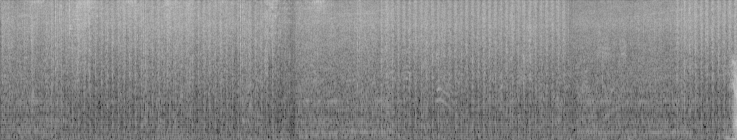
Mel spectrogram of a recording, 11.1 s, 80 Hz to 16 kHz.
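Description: Gatling gun fire in The Division 2, a continuous rapid rattle of rounds blending with other game gunfire and combat noise, sustained and steady throughout.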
